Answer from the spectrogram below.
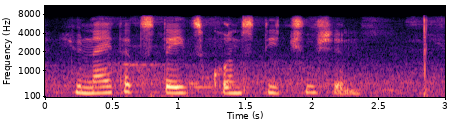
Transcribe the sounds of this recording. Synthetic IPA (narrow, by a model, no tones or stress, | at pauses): junajtʰɛdstetʰskʰɔnstit͡ʃʰuʃɔ̰̃n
